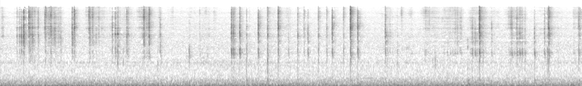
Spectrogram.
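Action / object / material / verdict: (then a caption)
tap / small hollow plastic toy picnic basket / plastic / none. A small yellow hollow plastic My Little Pony picnic basket with orange handles and a heart is held in both hands and tapped and scratched with long nails. Quick, bright clicks and scratchy ticks sound over a low steady hum.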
